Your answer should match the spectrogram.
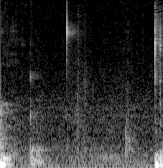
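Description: Two faint clicks at a computer, one just under a second in and a sharper one near the end, as the user works the keyboard and mouse.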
